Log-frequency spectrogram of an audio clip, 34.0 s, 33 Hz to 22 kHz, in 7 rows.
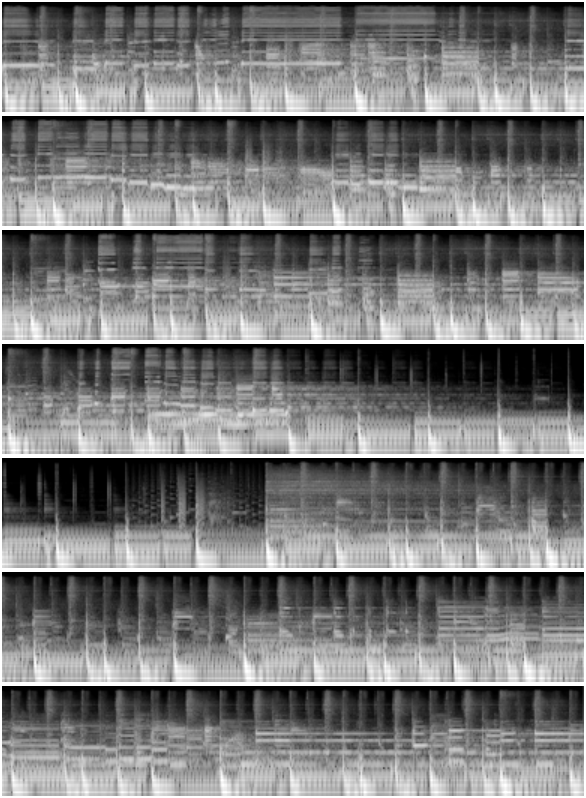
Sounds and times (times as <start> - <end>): Sampler: 0.0 - 18.2.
